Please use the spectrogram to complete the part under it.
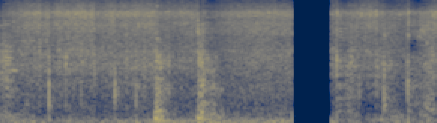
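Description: Beef dropped back into a hot pan with sauce sizzles and fries, a steady bright crackle broken by a few louder spatters and stirring scrapes, then a brief total dropout before the sizzling resumes.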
